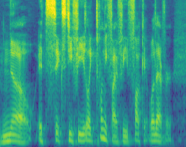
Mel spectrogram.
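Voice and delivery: ordinary talk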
